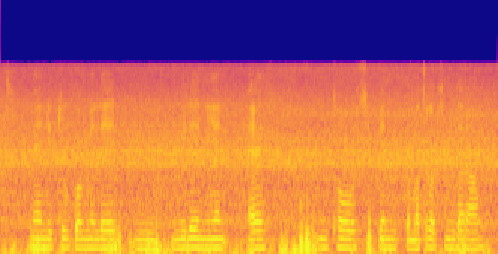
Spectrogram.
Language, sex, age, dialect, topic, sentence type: Hindi, male, 18-24, Marwari Dhudhari, banking, statement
